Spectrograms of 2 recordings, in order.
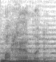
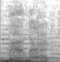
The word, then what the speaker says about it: Muhammad: a after the H according to Ben yehuda's Hebrew English dictionary it is correctly pronounced as Muhammad not mammad so how we're going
